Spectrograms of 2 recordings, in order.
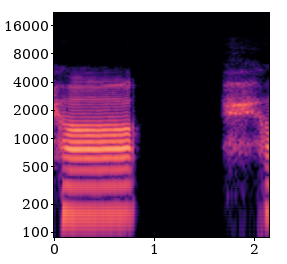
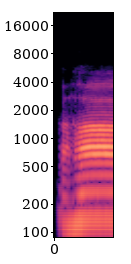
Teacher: এই বড় হাটা পড়া হয় গলার নিচের থেকে পাতলা আওয়াজে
